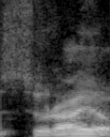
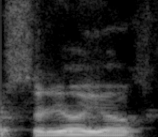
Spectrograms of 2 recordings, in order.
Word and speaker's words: Suryoyo: If you pronounce it Suraya or Suryoyo, you spell it the same. It's just the reader is the one who's different. So it's being pronounced different by the one who's reading according to his own accent.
